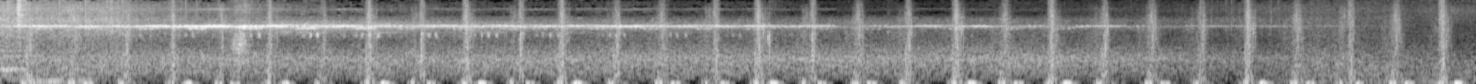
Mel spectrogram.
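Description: Large wings flap in a steady rhythm.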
